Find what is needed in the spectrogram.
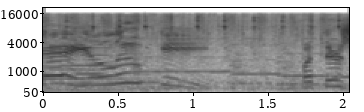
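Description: A cartoon character's short wordless vocal sounds over background music with held notes.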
